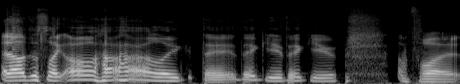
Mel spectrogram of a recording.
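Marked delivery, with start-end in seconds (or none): 0.7-3.4 play-acted uneasy, halting, stammering delivery. Retelling a reply to a coworker's compliment: imitating awkward uncomfortable thanks. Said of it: "it was a little uncomfortable".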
